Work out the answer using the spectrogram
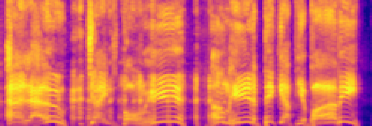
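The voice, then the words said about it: Bad fake British accent, sounds Australian. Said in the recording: “the worst fake British accent of all time ... It's more Australian again.”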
